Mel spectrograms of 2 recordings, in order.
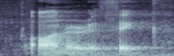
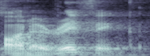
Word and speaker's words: honorific: I used to pronounce it as honorific, which was wrong. So it's honorific. The stress is on the third syllable.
